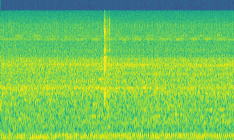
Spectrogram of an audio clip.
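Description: Scion xB's four-cylinder engine idling close by, a steady low drone. A short sharp click about two seconds in.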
